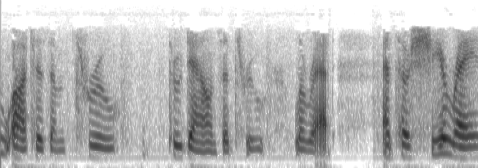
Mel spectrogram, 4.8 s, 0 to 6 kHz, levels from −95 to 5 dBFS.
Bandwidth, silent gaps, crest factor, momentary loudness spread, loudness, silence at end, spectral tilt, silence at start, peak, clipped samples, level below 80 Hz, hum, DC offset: 3.9 kHz; none; 22 dB; 14 LU; -25 LUFS; 0 s; -7 dB/octave; 0 s; -4 dBFS; under 0.1%; -68 dBFS; none; under 0.1%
